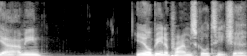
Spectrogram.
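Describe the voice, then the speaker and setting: A man speaks with a Manchester accent and ordinary pitch variation. The recording is very clean, with a silent background. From Manchester, England. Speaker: primary school relief teacher, podcaster. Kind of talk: podcast interview.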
